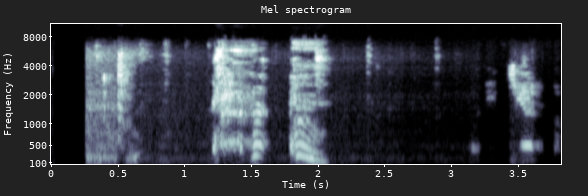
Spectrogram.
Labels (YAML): expert_labels:
- quality: poor
  cough_type: unknown
  dyspnea: false
  wheezing: false
  stridor: false
  choking: false
  congestion: false
  nothing: true
  diagnosis: healthy cough
  severity: pseudocough/healthy cough
age: 27
gender: female
respiratory_condition: false
fever_muscle_pain: false
status: COVID-19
